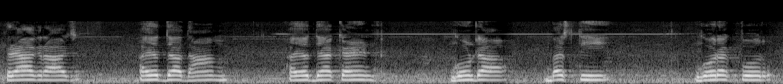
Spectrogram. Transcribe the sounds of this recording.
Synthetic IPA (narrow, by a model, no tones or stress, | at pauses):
pɾjaːɡɾaːd͡ʒ | ɐjod̪ʱjad̪ʱaːm | ɐjod̪ʱjakẽɳʈ | ɡõːɳɖaː | bɐst̪i | ɡoːɾək̚pʊɾ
